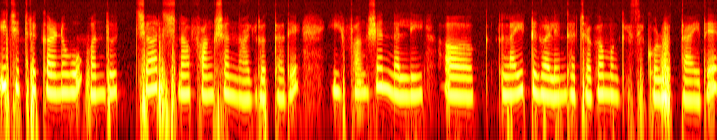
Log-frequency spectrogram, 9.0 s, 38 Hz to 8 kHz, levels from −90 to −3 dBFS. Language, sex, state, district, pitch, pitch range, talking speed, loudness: Kannada, female, Karnataka, Raichur, 220 Hz, 205-235 Hz, 100 wpm, -21 LUFS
